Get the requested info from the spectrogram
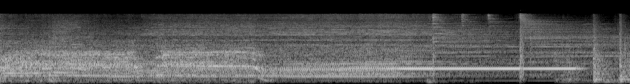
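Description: Live crust punk band with distorted guitar, bass and drums playing hard. About halfway through, the playing gives way to a long held high note with two cymbal crashes, and it breaks off shortly before the end, as the song finishes.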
